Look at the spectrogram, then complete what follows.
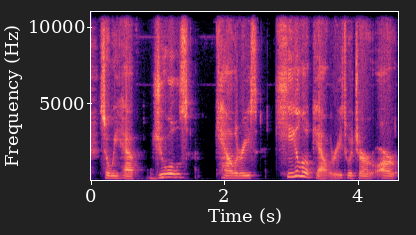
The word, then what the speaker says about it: Joule: name this gentlemen is was named James Prescott Joule and it is pronounced Joule by jewelry even though it is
